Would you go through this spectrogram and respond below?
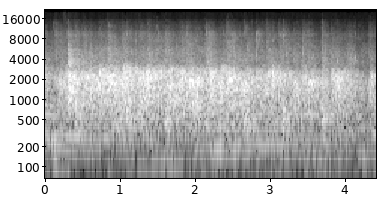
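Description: A church congregation at a Sunday service breaks into sustained applause to acclaim the Lord, a dense, loud wash of clapping from many hands that carries on without a pause.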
